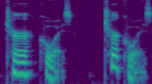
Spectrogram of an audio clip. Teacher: turquoise has two syllables and the stress is on the first syllable.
